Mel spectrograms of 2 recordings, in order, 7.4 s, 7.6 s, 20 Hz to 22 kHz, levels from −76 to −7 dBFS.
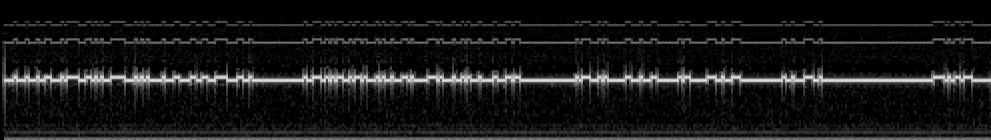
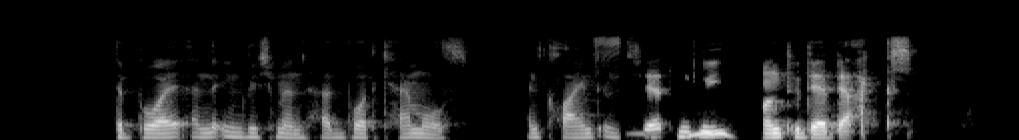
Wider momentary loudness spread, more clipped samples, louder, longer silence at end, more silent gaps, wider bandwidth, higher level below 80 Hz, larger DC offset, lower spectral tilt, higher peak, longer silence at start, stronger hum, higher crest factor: second, 0 LU vs 17 LU; neither; first, -15 LUFS vs -23 LUFS; second, 0 s vs 0.8 s; neither; first, 12 kHz vs 7.8 kHz; first, -50 dBFS vs -62 dBFS; first, 0.3% vs under 0.1%; second, 1 dB/octave vs -6 dB/octave; second, -12 dBFS vs -4 dBFS; second, 0.05 s vs 0.85 s; neither; second, 6 dB vs 22 dB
